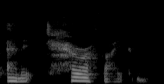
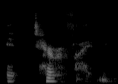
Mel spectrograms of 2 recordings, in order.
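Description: First: Said in the usual way. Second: Breathless whisper of remembered fear. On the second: Retold or imitated. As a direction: whisper it as if still scared. Repeat of the line, whispered.

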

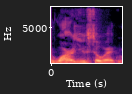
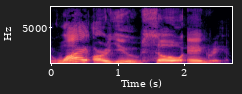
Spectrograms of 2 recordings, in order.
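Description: First: Said in the usual way. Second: Drawn out slowly, word by word; slow probing question. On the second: Retold or imitated. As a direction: ask it slowly like a probing therapist. Psychologist asking patient, repeated.

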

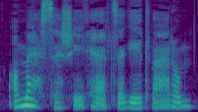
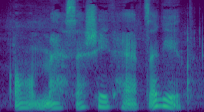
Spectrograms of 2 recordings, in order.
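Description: First: Said in the usual way. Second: Slow, rising question on "hercegét"; questioning echo. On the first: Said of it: "felelte a hercegnő". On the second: A narrator's reading. Giant echoes the princess's answer, slow questioning echo. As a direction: echo "hercegét" slowly, lifting the end into a question.

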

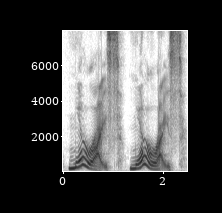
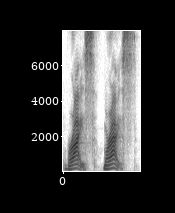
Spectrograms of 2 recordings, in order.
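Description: First: "More rice" with a long, stretched r linking the words. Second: "more rice" said quickly, the r swallowed; rushed more rice. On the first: Teacher stretching the r sound for students. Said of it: "um er mais prolongado". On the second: Teacher showing how fast speech blurs the words. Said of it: "se eu falar bem rapidinho". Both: Shown as a demonstration.

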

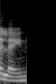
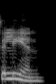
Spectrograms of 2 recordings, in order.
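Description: First: Said in the usual way. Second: "Elaine" said as EE-lee-un; guest's pronunciation. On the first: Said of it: "So it's not". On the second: Shown as a demonstration. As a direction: make "Elaine" rhyme with "alien". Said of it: "So it's not Elaine".

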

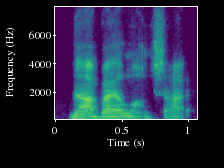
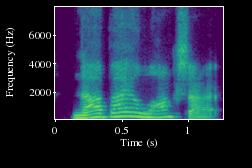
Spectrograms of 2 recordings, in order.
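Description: First: Said in the usual way. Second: Pitched well up for emphasis; high emphatic denial. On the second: Real, not acted. Mother on her ruined shopping plans, high emphatic denial. Repeats the line, first time high.

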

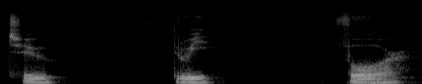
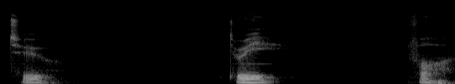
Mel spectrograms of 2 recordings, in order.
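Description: Both takes have the same delivery.

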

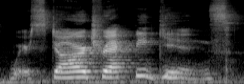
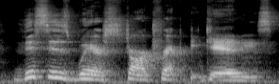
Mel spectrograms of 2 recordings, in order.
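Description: First: Slow, booming TV promo announcer; UPN announcer voice. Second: Slow promo announcer read; dramatic TV promo voice; UPN announcer voice. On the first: Pretend. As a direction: drag it out like a network promo. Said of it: "can I get the, the right, um, U P N announcer voice". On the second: Retold or imitated. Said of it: "U P N announcer voice".

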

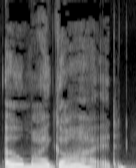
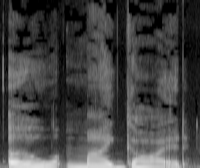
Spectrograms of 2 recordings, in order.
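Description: First: Drawn-out slow oh my God, in awe; slow awed gasp. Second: Drawn-out slow oh my God; slow awed gasp. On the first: Talking to herself about the book, slow awestruck gasp. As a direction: stretch it out like you're amazed. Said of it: "the other half of me was like". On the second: Starting to read Twilight, slow amazed gasp. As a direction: let it hang, amazed. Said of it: "I was like". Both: Retold or imitated.

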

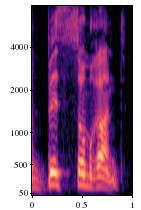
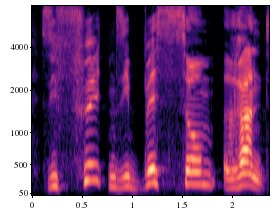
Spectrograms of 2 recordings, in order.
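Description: First: "bis zum Rand" said slowly and evenly; prompt for the crowd. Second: Slow, weighty reading. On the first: Pastor leads the church in repeating "bis zum Rand", slow and even. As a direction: spell out "bis zum Rand" for the congregation to echo. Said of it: "Sag mal bitte". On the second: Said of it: "Sag mal bitte, „bis zum Rand". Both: Shown as a demonstration.

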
